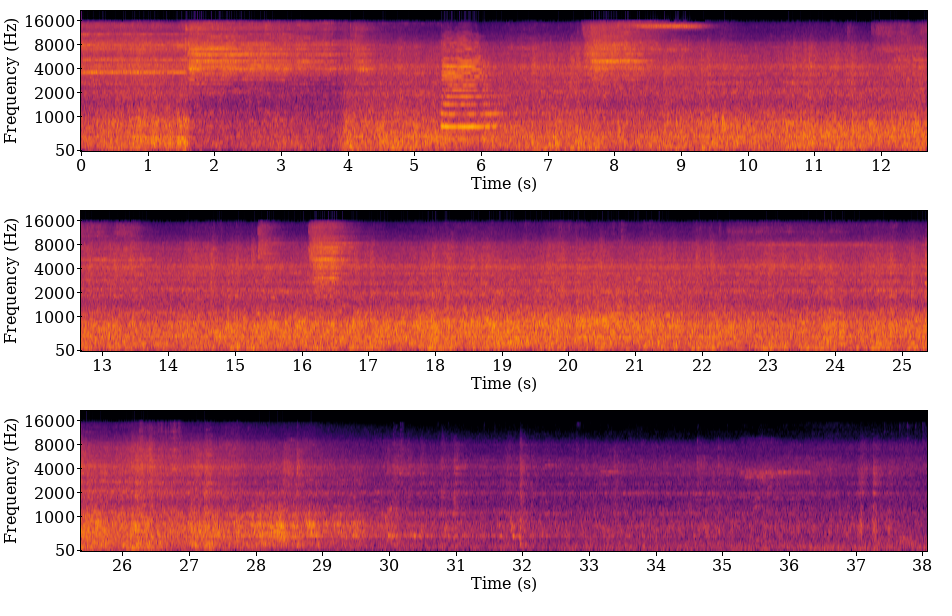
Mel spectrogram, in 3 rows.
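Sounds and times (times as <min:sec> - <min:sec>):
distant train rumble: 0:00.0 - 0:38.0
train wheels clattering over rail joints: 0:06.0 - 0:32.2.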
